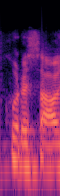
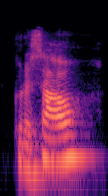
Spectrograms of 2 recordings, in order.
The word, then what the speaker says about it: Curaçao: Next, we have Germany, Curaçao, I do believe Curaçao is how you pronounce it, Côte d'Ivoire, Ivory Coast, and Equad- Ecuador.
